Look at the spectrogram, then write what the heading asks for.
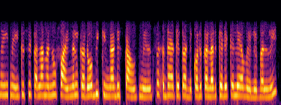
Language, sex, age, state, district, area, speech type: Punjabi, female, 18-30, Punjab, Fazilka, rural, conversation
